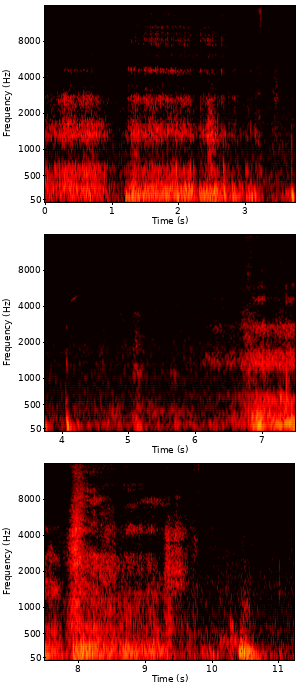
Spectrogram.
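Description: Soft, rumbling snores from a sleeping dog, with snuffly breaths between them.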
